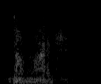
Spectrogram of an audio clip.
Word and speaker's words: Дамарь: И женщина Дамарь. Удобнее так произносить, но правильное ударение греческое «дамарь» на первую «а».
